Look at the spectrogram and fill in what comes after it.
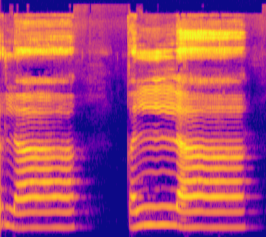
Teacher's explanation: الف سے پہلے زبر الف مدہ ایک الف کا ٹائم دیں گے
